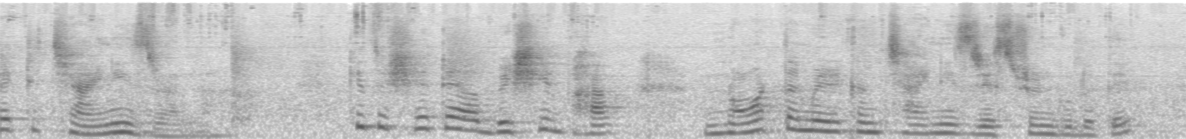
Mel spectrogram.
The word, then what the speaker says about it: Tso: আজকে যে রান্নাটা আপনাদের দেখাবো সেটা একটি চাইনিজ রান্না, কিন্তু সেটা বেশিরভাগ নর্থ আমেরিকান চাইনিজ রেস্টুরেন্টগুলোতে করা হয়ে থাকে। সেটার নাম হচ্ছে জেনারেল সোস চিকেন। জেনারেল সোর নামের বানাটা হচ্ছে TSO, কিন্তু উচ্চারণ হয় সো।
